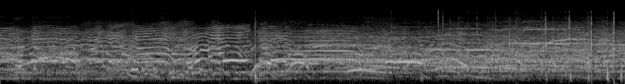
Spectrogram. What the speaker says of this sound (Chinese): 冠军班级兴高采烈的大声欢呼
